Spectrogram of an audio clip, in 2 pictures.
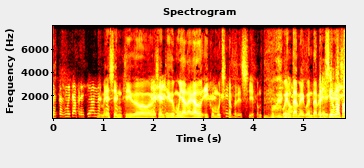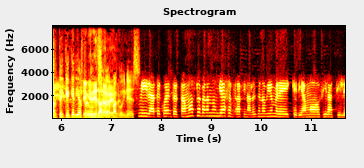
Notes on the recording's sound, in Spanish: Le envían al WhatsApp del programa a través de notas de voz.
